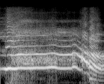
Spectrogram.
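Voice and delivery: very high, loud drawn-out cheer; mock cheering shout. Recapper mimicking Paul celebrating a caught traitor, mock cheering shout. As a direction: squeal it out in exaggerated triumph.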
